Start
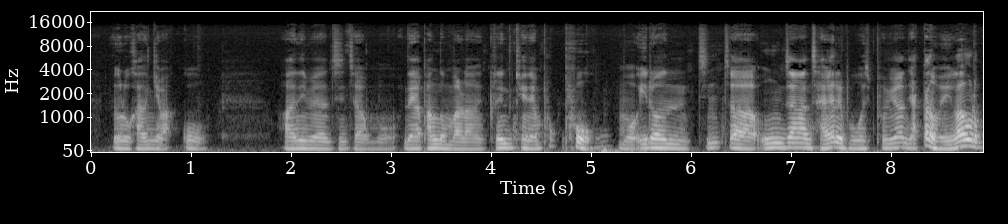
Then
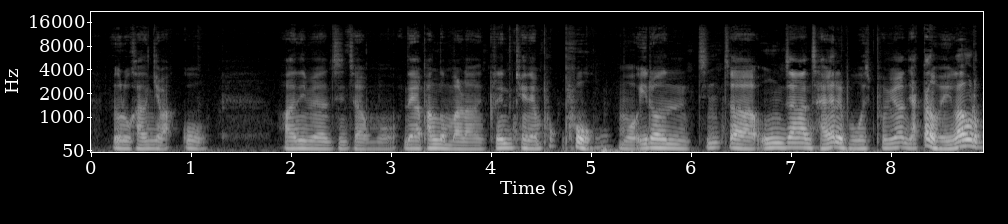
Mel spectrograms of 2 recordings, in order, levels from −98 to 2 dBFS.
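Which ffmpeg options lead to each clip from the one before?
ffmpeg -i in.wav -af "highshelf=frequency=3100:gain=-9,volume=-6dB" out.wav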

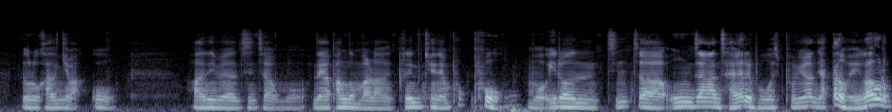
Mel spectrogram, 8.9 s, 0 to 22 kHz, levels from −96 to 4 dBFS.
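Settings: ffmpeg -i in.wav -af "aresample=16000,aresample=44100,volume=1.5dB" out.wav

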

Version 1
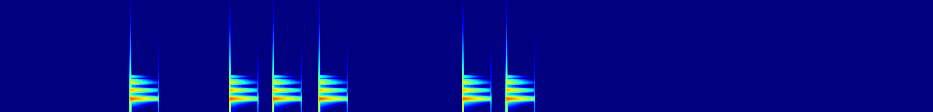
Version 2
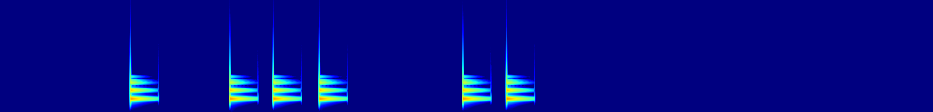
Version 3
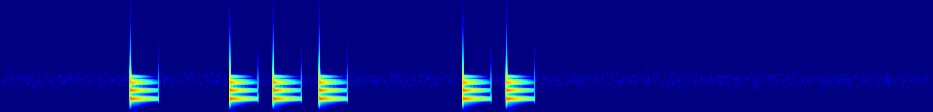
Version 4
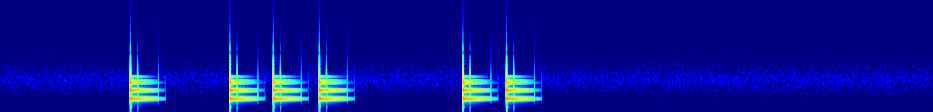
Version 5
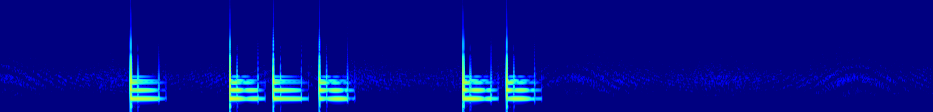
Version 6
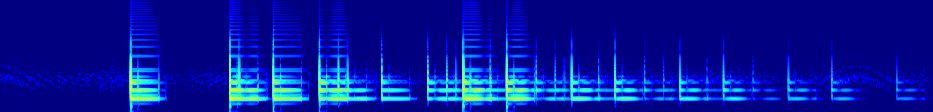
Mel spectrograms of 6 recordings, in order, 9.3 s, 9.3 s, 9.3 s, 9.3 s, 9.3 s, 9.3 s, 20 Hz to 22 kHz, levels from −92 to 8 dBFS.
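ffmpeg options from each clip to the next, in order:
ffmpeg -i in.wav -af "highpass=frequency=540:width=0.5412,highpass=frequency=540:width=1.3066,volume=-2.5dB" out.wav
ffmpeg -i in.wav -af "equalizer=frequency=1200:width_type=o:width=1.4:gain=14,volume=1.5dB" out.wav
ffmpeg -i in.wav -af "acompressor=threshold=-21dB:ratio=6,aecho=1:1:71:0.141,volume=5.5dB" out.wav
ffmpeg -i in.wav -af "acompressor=threshold=-26dB:ratio=6,flanger=delay=1.5:depth=8.1:regen=-2:speed=0.35:shape=sinusoidal,tremolo=f=0.83:d=0.37" out.wav
ffmpeg -i in.wav -filter_complex "[0:a]acrossover=split=350[link_01][link_02];[link_01]acrusher=samples=39:mix=1:aa=0.000001[link_03];[link_02]aecho=1:1:1084|2168|3252|4336:0.251|0.111|0.0486|0.0214[link_04];[link_03][link_04]amix=inputs=2:normalize=0,volume=1dB" out.wav

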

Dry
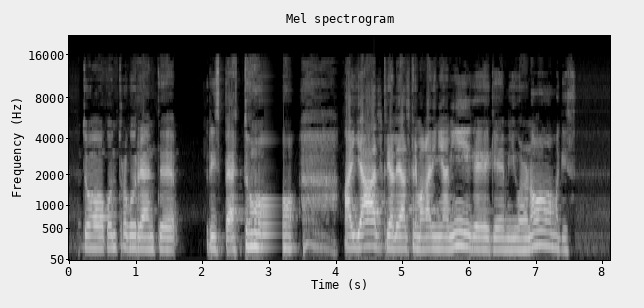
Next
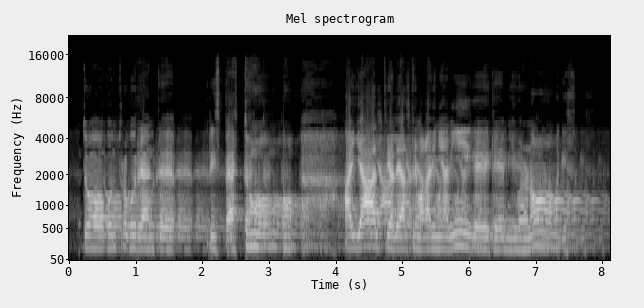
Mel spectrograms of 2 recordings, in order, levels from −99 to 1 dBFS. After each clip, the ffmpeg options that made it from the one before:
ffmpeg -i in.wav -filter_complex "[0:a]acrossover=split=500 4300:gain=0.251 1 0.126[link_01][link_02][link_03];[link_01][link_02][link_03]amix=inputs=3:normalize=0,asplit=2[link_04][link_05];[link_05]adelay=273,lowpass=frequency=2700:poles=1,volume=-10dB,asplit=2[link_06][link_07];[link_07]adelay=273,lowpass=frequency=2700:poles=1,volume=0.5,asplit=2[link_08][link_09];[link_09]adelay=273,lowpass=frequency=2700:poles=1,volume=0.5,asplit=2[link_10][link_11];[link_11]adelay=273,lowpass=frequency=2700:poles=1,volume=0.5,asplit=2[link_12][link_13];[link_13]adelay=273,lowpass=frequency=2700:poles=1,volume=0.5[link_14];[link_04][link_06][link_08][link_10][link_12][link_14]amix=inputs=6:normalize=0" out.wav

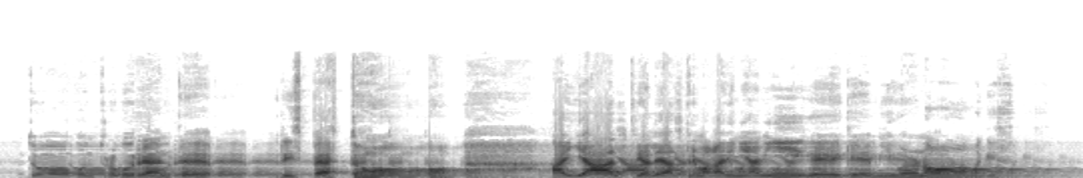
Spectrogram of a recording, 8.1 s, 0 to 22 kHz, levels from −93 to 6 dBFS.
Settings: ffmpeg -i in.wav -af "dynaudnorm=framelen=220:gausssize=7:maxgain=9.5dB" out.wav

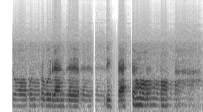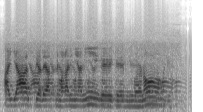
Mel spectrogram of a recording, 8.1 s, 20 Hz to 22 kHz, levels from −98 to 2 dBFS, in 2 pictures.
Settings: ffmpeg -i in.wav -af "aresample=11025,acrusher=bits=5:mix=0:aa=0.000001,aresample=44100,aeval=exprs='sgn(val(0))*max(abs(val(0))-0.0141,0)':channel_layout=same" out.wav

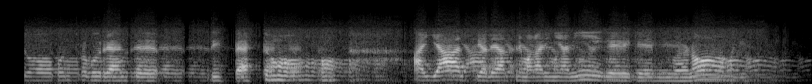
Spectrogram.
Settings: ffmpeg -i in.wav -af "aecho=1:1:522|1044:0.112|0.018,volume=-1.5dB" out.wav

